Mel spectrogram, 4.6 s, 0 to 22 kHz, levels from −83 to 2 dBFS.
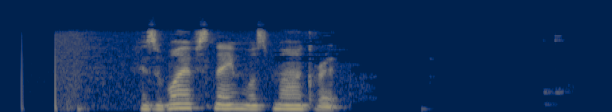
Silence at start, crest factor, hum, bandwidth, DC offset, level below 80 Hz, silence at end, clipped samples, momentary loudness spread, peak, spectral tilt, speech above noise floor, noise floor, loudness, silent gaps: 0.4 s; 22 dB; none; 10 kHz; under 0.1%; -74 dBFS; 2.05 s; under 0.1%; 21 LU; -12 dBFS; -3.5 dB/octave; 53 dB; -82 dBFS; -28 LUFS; none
